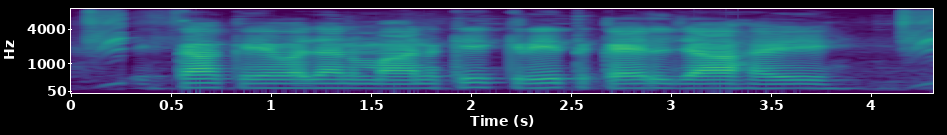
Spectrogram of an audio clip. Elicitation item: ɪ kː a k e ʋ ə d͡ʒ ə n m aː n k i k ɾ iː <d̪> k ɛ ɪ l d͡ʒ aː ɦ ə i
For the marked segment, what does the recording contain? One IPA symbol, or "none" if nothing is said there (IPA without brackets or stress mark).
t̪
